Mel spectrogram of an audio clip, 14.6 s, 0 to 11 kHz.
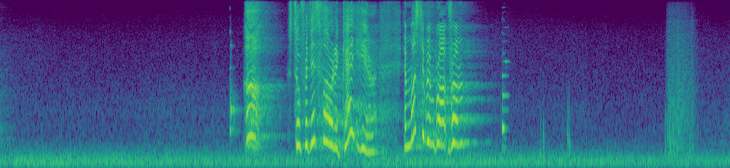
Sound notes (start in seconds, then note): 4.8 gasp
